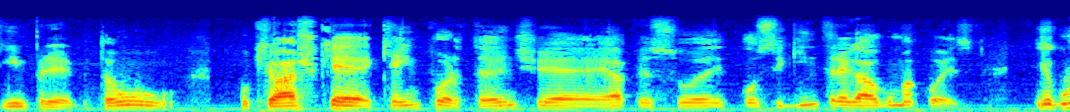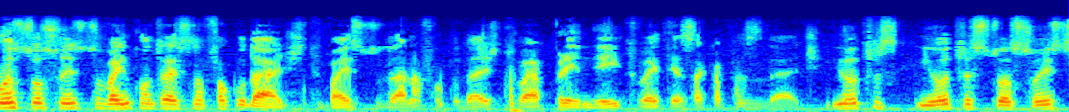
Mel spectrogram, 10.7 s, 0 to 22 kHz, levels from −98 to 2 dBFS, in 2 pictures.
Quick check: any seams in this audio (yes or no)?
no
